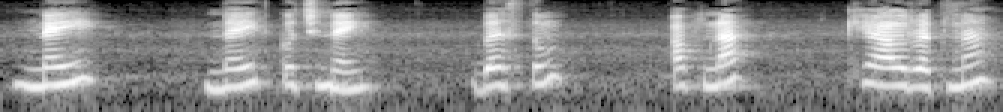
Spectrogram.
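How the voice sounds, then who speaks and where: A woman voicing a gentle young daughter-in-law in a cartoon story, speaking softly and hesitantly. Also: high voice, steady tone, slow pace. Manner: soft, pleading, hesitant.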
